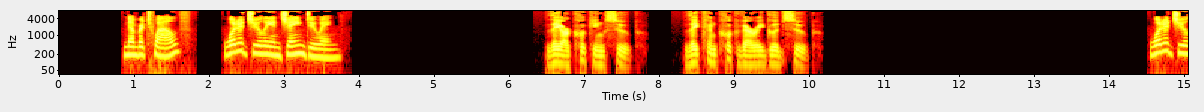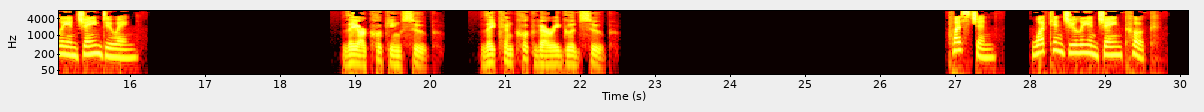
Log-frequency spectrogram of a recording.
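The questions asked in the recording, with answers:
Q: What can Julie and Jane cook?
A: Very good soup.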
